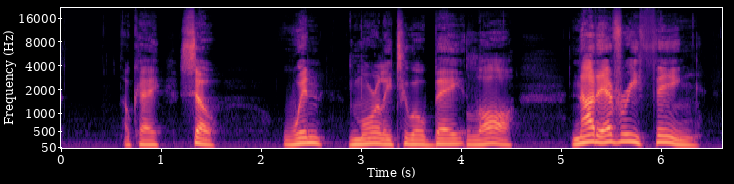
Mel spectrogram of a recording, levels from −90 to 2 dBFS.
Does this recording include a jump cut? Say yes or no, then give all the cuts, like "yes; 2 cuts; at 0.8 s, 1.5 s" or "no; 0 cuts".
yes; 3 cuts; at 1.1 s, 2.9 s, 4.1 s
